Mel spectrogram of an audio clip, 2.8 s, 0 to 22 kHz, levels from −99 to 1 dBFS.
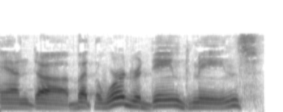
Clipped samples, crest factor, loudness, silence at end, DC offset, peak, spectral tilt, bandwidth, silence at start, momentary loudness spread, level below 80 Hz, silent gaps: under 0.1%; 16 dB; -32 LUFS; 0.25 s; under 0.1%; -16 dBFS; -5 dB/octave; 7.2 kHz; 0 s; 8 LU; -78 dBFS; none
